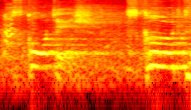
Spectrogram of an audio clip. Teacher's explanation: The accent falls on the second syllable.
